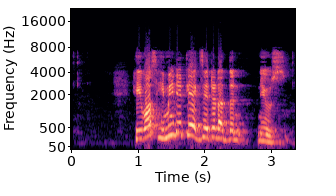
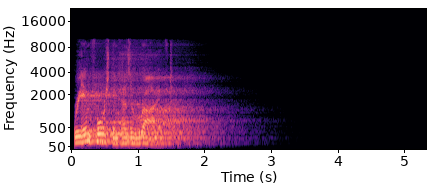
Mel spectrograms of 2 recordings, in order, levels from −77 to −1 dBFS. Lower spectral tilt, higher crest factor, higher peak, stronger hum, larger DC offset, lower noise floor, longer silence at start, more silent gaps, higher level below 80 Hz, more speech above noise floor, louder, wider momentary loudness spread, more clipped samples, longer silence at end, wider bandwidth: second, -3.5 dB/octave vs -6 dB/octave; about the same, 14 dB vs 18 dB; about the same, 0 dBFS vs -2 dBFS; neither; neither; second, -56 dBFS vs under -90 dBFS; first, 0.95 s vs 0.05 s; neither; about the same, -56 dBFS vs -56 dBFS; second, 43 dB vs over 76 dB; first, -12 LUFS vs -16 LUFS; second, 8 LU vs 17 LU; neither; second, 0.15 s vs 3.1 s; about the same, 10.5 kHz vs 10.5 kHz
